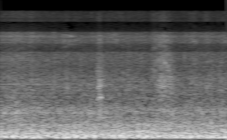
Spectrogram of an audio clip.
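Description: Wind buffeting the microphone on the open deck of a moving river boat, a steady low rumble, with the rush of choppy water along the hull and a couple of faint splashes near the middle.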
